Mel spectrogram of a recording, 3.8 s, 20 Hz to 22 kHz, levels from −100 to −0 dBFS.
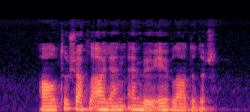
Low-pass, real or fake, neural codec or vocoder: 10.8 kHz; real; none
